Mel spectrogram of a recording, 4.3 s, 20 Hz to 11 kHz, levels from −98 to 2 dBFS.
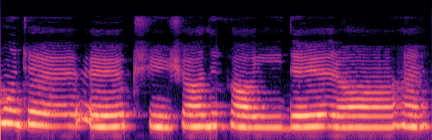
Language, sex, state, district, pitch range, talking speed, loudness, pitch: Hindi, female, Madhya Pradesh, Umaria, 235-250 Hz, 95 wpm, -15 LUFS, 245 Hz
